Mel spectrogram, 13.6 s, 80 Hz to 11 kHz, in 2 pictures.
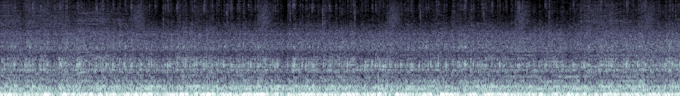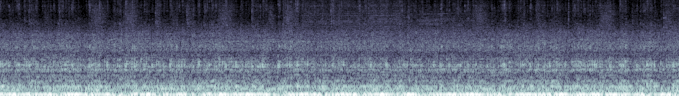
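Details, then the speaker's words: "Black Sheep" V8 race car runs a deep, steady, even rumble with no misfire or stumble; runs good after injectors fixed EGT problems, front and rear main seal oil leaks still pending. "Yeah, no, if it stops the oil leak, I mean, we got it to where it runs good. Those injectors fix the EGT problems."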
